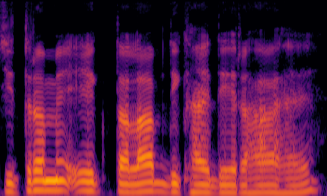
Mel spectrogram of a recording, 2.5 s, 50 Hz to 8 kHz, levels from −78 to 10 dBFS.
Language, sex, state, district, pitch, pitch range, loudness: Hindi, male, West Bengal, Alipurduar, 125 Hz, 115-140 Hz, -16 LUFS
